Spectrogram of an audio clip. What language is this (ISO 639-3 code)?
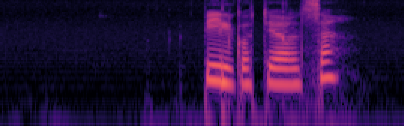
nor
